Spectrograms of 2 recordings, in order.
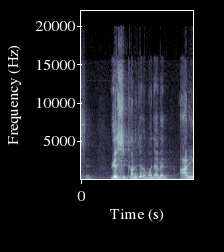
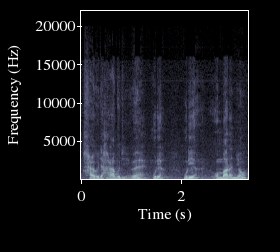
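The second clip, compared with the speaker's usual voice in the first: grandson's voice; 7 semitones lower, 8 dB quieter than usual. Retold or imitated. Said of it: "나한테 이러는 거예요".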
